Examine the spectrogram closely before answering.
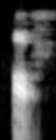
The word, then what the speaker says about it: of: look at the if you look at the pronunciation of the word of f it's a preposition right off of so it is just one syllabic it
